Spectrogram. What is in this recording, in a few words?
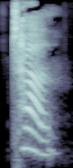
"chan4", pinyin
